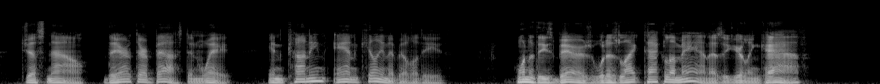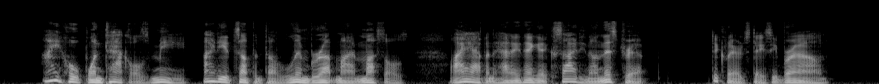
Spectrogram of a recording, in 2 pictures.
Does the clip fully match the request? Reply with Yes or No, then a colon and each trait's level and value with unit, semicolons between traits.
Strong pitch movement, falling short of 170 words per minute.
No: wide, 6.9 semitones; average, 175 wpm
